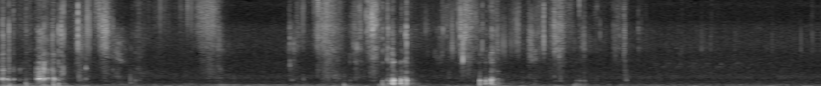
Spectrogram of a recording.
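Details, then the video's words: A shepherd mix, Moose, chews on a bone: a few loud crunching bites early and around the middle, then sparse quieter clicks and gnawing with long quiet gaps. "SHEPHERD EATING BONE ASMR"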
